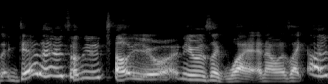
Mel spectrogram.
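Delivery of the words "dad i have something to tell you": mock tearful, very high-pitched sobbing. Retelling coming out to their dad on the phone, retelling own sobbing. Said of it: "and I was sobbing".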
